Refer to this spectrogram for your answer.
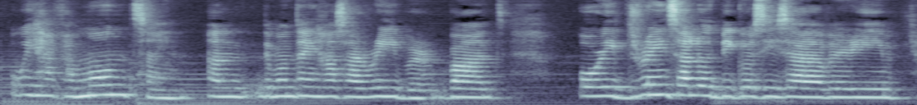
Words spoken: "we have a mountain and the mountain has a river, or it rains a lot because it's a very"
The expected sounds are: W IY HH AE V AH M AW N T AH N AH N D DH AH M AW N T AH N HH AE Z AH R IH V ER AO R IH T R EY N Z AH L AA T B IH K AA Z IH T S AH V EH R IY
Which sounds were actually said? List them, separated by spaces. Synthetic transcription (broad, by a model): W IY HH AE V AH M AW N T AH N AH N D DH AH M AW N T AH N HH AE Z AH R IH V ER AO R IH T R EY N S AH L AA T B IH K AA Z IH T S AH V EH R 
